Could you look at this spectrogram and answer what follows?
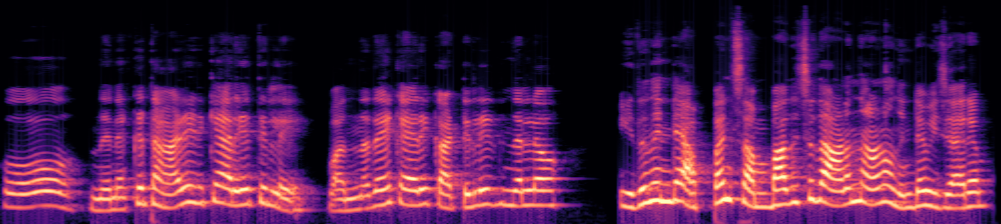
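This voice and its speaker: A woman's voice: on the high side, normal speed, close to an everyday voice. A woman voicing a spiteful, scheming middle-aged stepmother in a moral story, scolding and contemptuous. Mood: scornful.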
